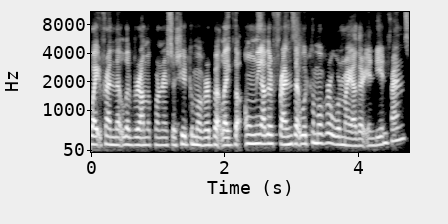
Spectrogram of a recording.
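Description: A woman with an American accent speaks in a very clean recording against a silent background. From California, San Jose. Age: 30s. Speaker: podcast regular guest. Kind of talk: casual chat.

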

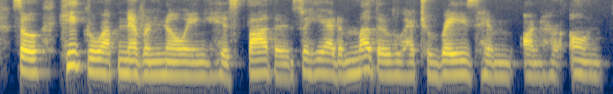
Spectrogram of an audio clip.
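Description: In a Zimbabwean accent, the speaker goes at a moderate pace with fairly even intonation and hardly any pauses, on a very clean recording with a silent background. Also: woman, very deep, low pitch for a woman. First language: Shona. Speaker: entrepreneur and coach. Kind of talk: interview conversation. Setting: podcast.

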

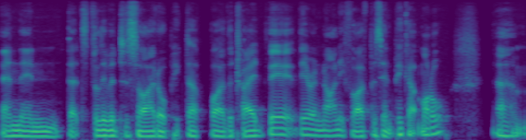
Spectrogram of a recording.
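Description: A man with a very deep, low pitch speaks with ordinary pitch variation in a dry, close sound with no echo. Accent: Australian. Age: 40s. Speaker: building materials company executive. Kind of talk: interview.

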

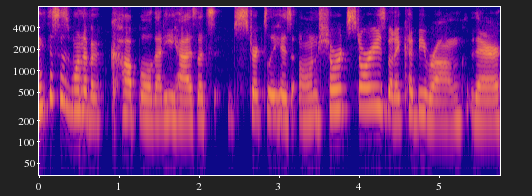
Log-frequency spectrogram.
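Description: At a moderate pace and with ordinary pitch variation, a woman speaks in a fairly high pitch against a quiet background. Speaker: book blogger. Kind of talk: casual chat. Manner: halting.

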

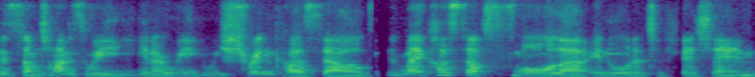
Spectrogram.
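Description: A woman with a normal speaking voice talks at a fairly quick pace and a fairly low pitch, with hardly any pauses. Her intonation is lively and her loudness swings widely. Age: 30s. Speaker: critical thinking facilitator and coach. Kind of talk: interview. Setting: call.

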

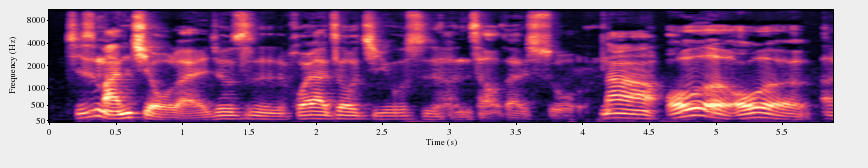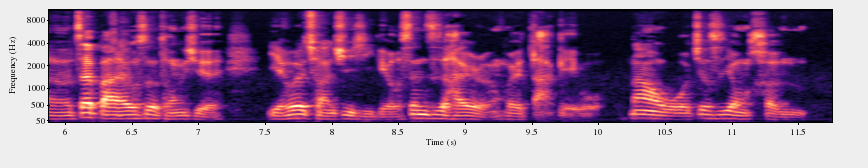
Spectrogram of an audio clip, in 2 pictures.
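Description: A man's fairly low, dark and mellow voice at a moderate pace, with lively intonation and big swings in loudness. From Taiwan. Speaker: flight instructor. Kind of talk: casual chat.

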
